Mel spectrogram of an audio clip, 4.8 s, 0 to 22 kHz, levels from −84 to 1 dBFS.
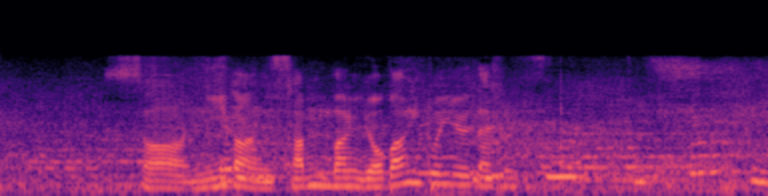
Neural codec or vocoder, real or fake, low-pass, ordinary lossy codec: codec, 16 kHz, 4 kbps, X-Codec, HuBERT features, trained on balanced general audio; fake; none; none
